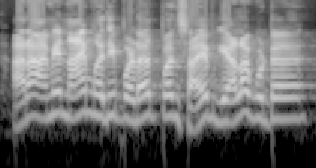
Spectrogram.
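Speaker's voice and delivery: pry innocently; curious bystander. A narrator's reading. Bystander asks where he went. (चौकस गावकरी)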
